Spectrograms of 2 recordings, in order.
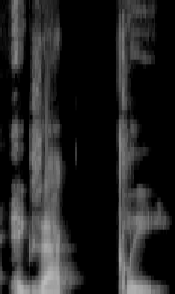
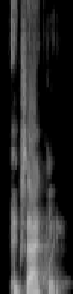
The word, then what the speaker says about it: exactly: don't say exactly exactly don't pronounce a T exactly you go from the C Sound to the l sound exactly exactly or the word Christmas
